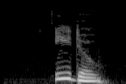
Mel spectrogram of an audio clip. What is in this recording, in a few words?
"ido", Esperanto; geneva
